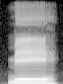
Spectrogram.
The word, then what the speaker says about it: 咩: second one is （第二個就是） The word "咩" is because "咩" in pinyin is "me", just like the English me. （”咩“這一個字因為”咩“在拼音是”me“好像英文的 me 那樣） But it’s actually like the pronunciation of sheep. The pronunciation of sheep’s cry “咩~” （但其實是好像羊的發音羊叫的發音 ”咩~“） Let’s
